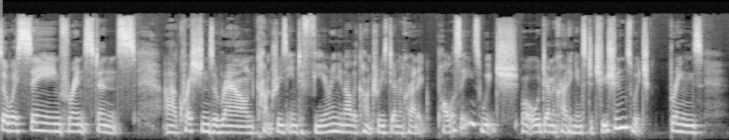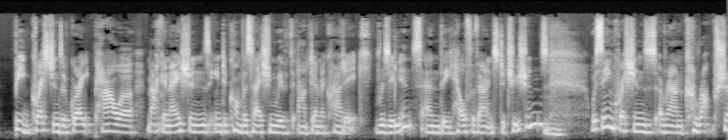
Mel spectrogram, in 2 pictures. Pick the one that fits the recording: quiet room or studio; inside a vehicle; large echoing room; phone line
quiet room or studio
